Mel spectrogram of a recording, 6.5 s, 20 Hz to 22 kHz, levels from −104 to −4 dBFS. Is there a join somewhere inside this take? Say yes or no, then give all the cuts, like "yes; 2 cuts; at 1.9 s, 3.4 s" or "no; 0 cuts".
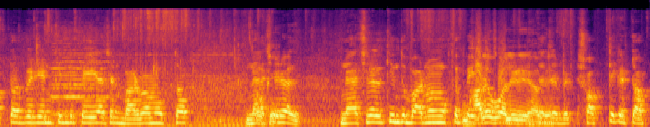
no; 0 cuts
